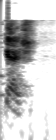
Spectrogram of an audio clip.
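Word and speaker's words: cache: याद करो बेटा कैश, बोलते क्या है इसको? कैश, दैट इज प्रोनाउंस करते हैं हम लोग इसको कैश।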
